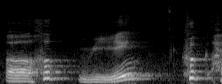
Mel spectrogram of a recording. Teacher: 흑 했을 때 이미 리을은 없어지고 기역만 대표음이 됩니다. 대표음으로 기역만 남았다가 그 기역이 넘어갔으니까 받침에 소리 날 게 없죠.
